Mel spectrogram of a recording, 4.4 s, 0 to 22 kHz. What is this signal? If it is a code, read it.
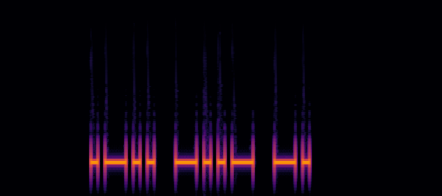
Morse code, heard as a keyed tone, about 17 wpm, 700 Hz. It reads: LXN
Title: USA Call Sign Postfixes - 3 Letters 17wpm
